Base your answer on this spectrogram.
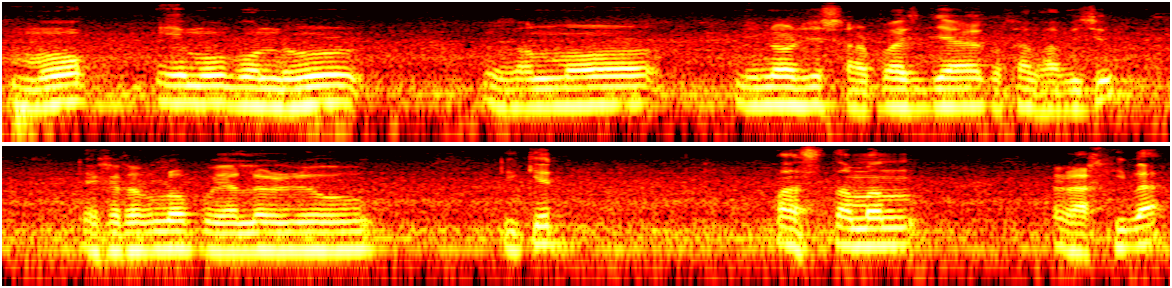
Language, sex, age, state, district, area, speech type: Assamese, male, 45-60, Assam, Golaghat, urban, spontaneous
